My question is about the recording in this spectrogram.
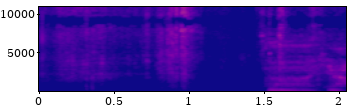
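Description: A paper sticker sheet rustling and crinkling as it is handled, with a brighter crinkle about a second in. A short voiced sound follows near the end.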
